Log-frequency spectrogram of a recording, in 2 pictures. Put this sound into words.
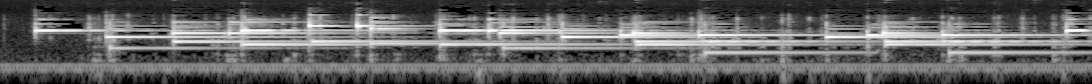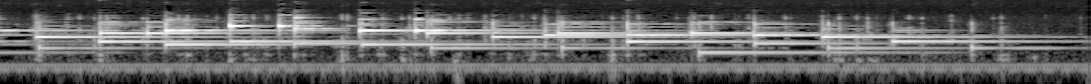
music box playing Hamborger Veermaster (Hamburger Viermaster), an adaption of english Shanty "The Banks Of Sacramento", instrumental, maritime
maritime, Sacramento, Hamburg, music-box, fun, Veermaster, Viermaster, Shanty, Hamborg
